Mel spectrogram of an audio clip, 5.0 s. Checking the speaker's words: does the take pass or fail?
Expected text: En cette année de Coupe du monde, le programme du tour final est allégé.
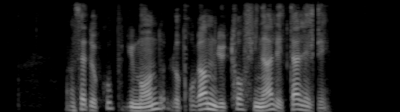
fail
